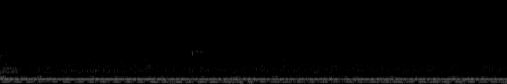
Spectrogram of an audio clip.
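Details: Realistic SCT-32 stereo cassette deck at power-on with nothing moving: steady low hum with a buzzy overtone. The deck rewinds and fast-forwards but won't play; cause unknown.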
